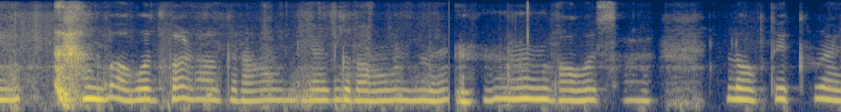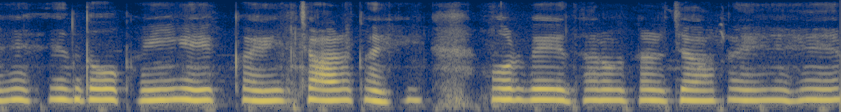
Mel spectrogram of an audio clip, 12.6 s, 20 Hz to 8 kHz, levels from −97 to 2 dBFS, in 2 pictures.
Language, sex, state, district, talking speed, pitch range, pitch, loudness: Hindi, female, Bihar, Saran, 115 wpm, 240-255 Hz, 245 Hz, -20 LUFS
